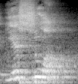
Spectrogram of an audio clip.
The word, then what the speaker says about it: यीशुआ: यीशु जो शब्द है, ये एक इब्रानी शब्द से आया है, जिसको हम बोलते हैं, जिसका उच्चारण इस प्रकार से है, यीशुआ, जिसको हम बोलते हैं इब्रानी शब्द से आया है।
